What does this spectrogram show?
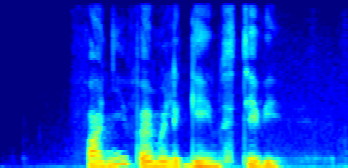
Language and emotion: Russian, neutral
